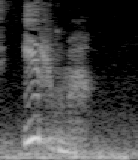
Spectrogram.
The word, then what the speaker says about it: Irma: It looks like Irma to some of you, and that is one pronunciation of this name. But the name my parents gave me is Irma.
